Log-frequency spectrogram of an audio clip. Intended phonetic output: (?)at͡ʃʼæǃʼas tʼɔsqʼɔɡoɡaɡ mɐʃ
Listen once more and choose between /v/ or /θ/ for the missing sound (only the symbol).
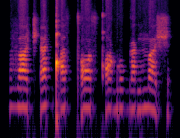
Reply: v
